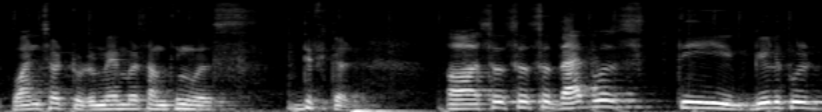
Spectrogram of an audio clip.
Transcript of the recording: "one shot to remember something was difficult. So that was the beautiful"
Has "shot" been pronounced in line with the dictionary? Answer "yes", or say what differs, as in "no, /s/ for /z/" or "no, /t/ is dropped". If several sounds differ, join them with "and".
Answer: no, /s/ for /ʃ/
